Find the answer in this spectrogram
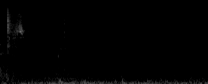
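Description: A brief click just after the start, then near silence: faint room tone.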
